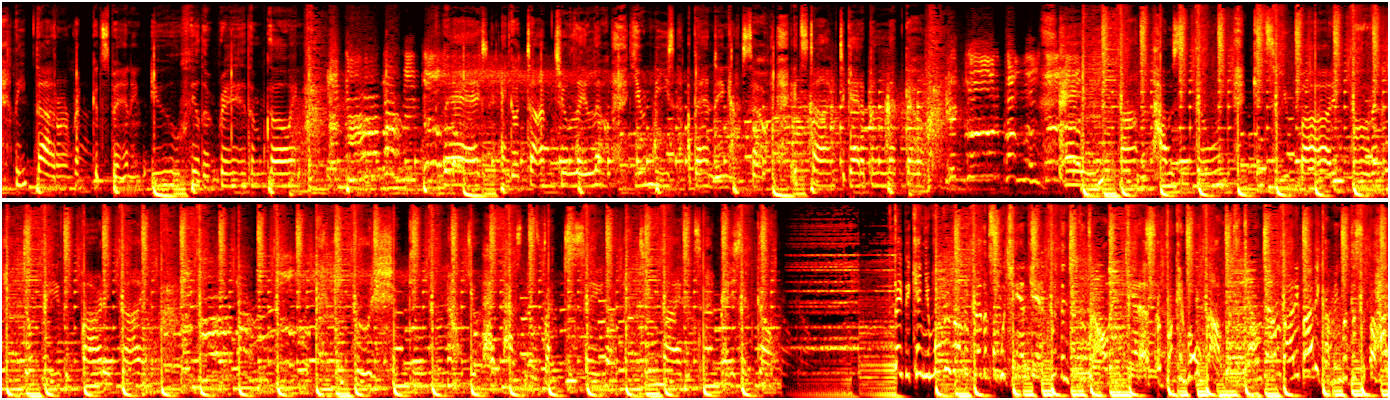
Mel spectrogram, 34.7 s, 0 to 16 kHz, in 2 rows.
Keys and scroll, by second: 18.0 space.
